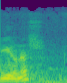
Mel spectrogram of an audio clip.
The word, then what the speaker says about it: Eunice: We'd call her Eunice.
